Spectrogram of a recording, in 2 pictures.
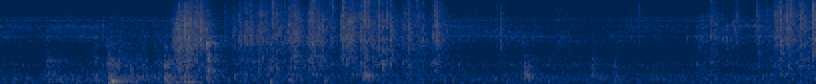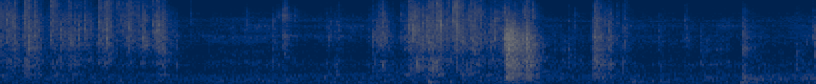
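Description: Plastic packaging being crinkled and handled in three bouts of crackly clicking, each a second or more long.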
